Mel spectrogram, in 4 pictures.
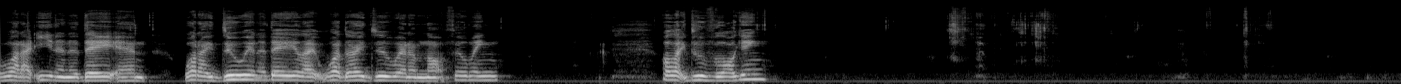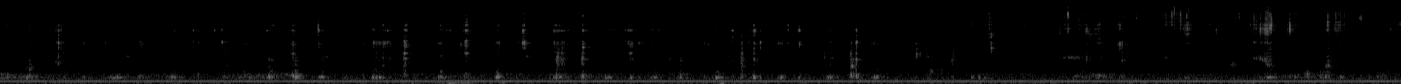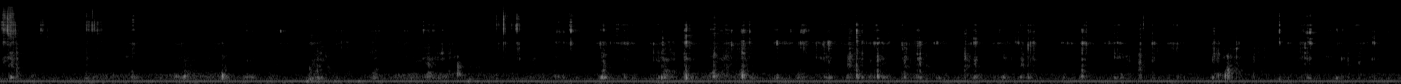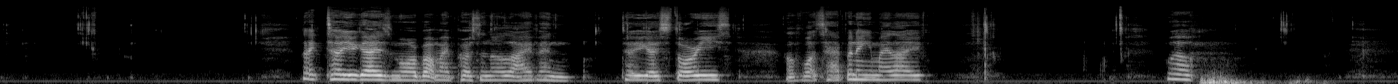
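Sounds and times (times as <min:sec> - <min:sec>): crunchy chewing: 0:08.2 - 0:44.8, 0:51.6 - 0:56.0.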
